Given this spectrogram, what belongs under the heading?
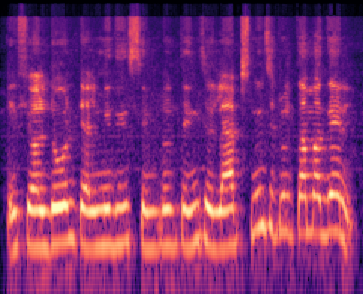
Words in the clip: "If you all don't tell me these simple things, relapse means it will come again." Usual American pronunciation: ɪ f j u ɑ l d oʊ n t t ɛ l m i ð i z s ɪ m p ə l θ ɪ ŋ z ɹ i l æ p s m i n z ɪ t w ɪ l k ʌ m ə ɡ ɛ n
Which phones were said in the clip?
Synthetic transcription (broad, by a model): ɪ f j ɑ l d oʊ n t t ɛ l m i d i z s ɪ m p ə l t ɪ ŋ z ɹ i l æ p s m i n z ɪ t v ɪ l k ʌ m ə ɡ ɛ n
